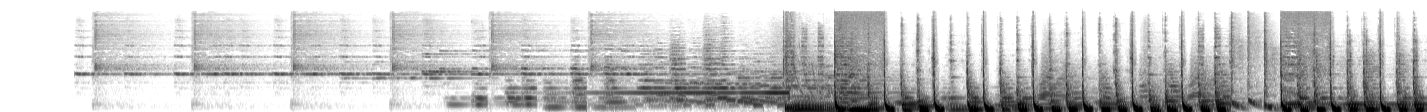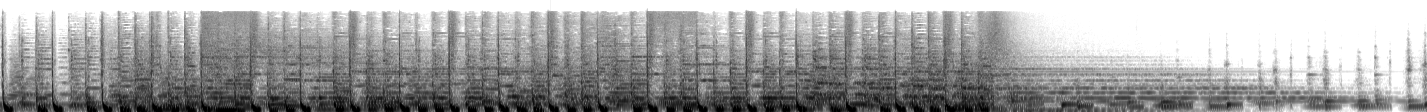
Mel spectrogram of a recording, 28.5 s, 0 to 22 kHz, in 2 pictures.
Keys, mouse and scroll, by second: 2.5-2.9 alt+scroll down 1, 5.1 click, 15.4 ctrl+Num_Lock, 15.9 ctrl+click.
